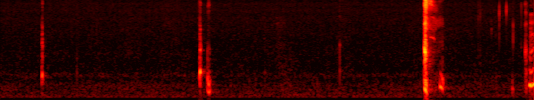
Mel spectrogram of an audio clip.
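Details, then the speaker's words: Hiccups: a few soft, sharp, separate hiccup-like bursts against quiet room noise, then a louder burst like a sneeze. "Goodness. Tell those hiccups to go away. Go away, hiccups."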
